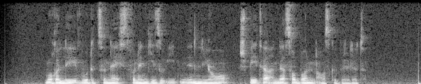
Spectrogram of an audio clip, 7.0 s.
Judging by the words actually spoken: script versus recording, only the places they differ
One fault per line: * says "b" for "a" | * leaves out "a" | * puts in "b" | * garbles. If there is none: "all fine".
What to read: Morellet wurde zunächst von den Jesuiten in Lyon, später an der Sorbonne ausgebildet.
all fine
